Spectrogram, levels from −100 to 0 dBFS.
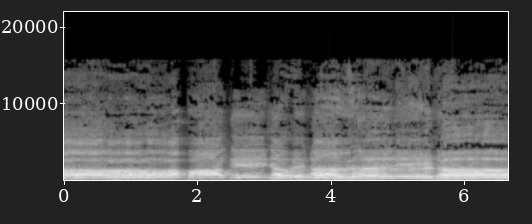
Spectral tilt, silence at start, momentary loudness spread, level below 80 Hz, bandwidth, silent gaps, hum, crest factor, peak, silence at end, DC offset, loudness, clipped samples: -5.5 dB/octave; 0 s; 6 LU; -48 dBFS; 15 kHz; none; none; 10 dB; 0 dBFS; 0 s; 0.6%; -9 LUFS; under 0.1%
